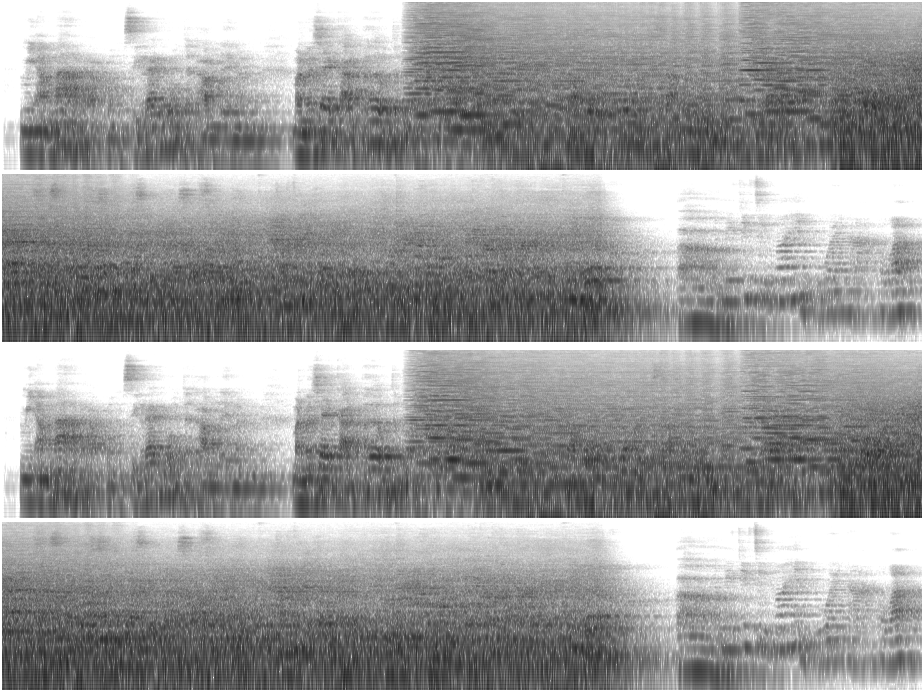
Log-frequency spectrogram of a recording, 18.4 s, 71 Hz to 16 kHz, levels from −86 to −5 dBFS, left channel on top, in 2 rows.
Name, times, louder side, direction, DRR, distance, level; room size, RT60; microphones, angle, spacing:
voice 1, 0.2-8.1 8.4-14.9 15.9-16.5, right 1 dB, 65° right, -5 dB, 0.5 m, -31 dB
sound 1, 4.0-10.6, equal, 60° left, 0.9 m, -25 dB
sound 2, 8.3-15.2, equal, 10° left, 0.3 m, -24 dB
voice 2, 9.4-10.0 15.0-15.9 16.3-18.2, equal, 40° right, -7 dB, 0.9 m, -38 dB
3.0 x 2.1 x 3.4 m, 1.3 s
head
